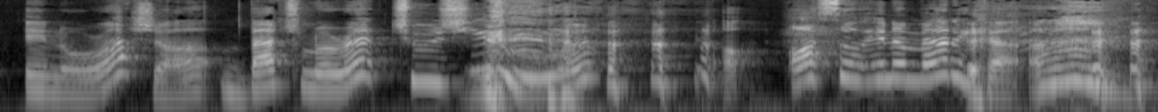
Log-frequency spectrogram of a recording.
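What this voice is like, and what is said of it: Weak attempted Russian accent. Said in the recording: “can you do a Russian accent now ... That's not even a Russian accent.”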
